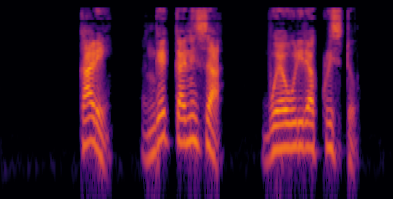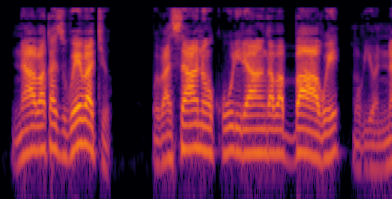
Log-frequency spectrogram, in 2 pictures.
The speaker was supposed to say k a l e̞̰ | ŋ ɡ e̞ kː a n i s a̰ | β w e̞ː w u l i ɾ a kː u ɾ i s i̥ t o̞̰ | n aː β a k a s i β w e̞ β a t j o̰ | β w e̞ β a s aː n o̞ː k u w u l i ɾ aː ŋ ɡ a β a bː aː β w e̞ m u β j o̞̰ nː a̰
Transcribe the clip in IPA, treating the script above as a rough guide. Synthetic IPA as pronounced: k a l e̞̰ | ŋ ɡ e̞ kː a n i s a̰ | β w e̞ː w u l i ɾ a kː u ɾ i s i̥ t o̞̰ | n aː β a k a z i β w e̞ β a t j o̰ | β w e̞ β a s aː n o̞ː k u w u l i ɾ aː ŋ ɡ a β a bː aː β w e̞ m u β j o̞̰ nː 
